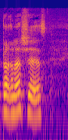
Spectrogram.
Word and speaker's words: Père Lachaise: Desde el día uno, porque yo ya había visitado hace muchísimos años el Père Lachaise y me había llamado la atención.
